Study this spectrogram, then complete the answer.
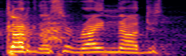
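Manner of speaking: high, loud, urgent mom voice; imitating his mom. Son mimics mom begging, high urgent pleading. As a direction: beg him like a frantic mother. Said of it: "And she's like".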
